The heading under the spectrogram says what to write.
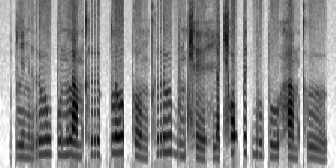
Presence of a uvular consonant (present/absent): absent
